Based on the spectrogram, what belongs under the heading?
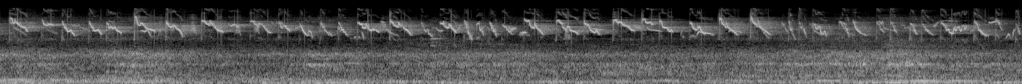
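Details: White-eye (pleci) in extended, fast song: rhythmic high chirps and thin descending whistles repeating in quick chains across the whole stretch, with low ambient rumble.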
